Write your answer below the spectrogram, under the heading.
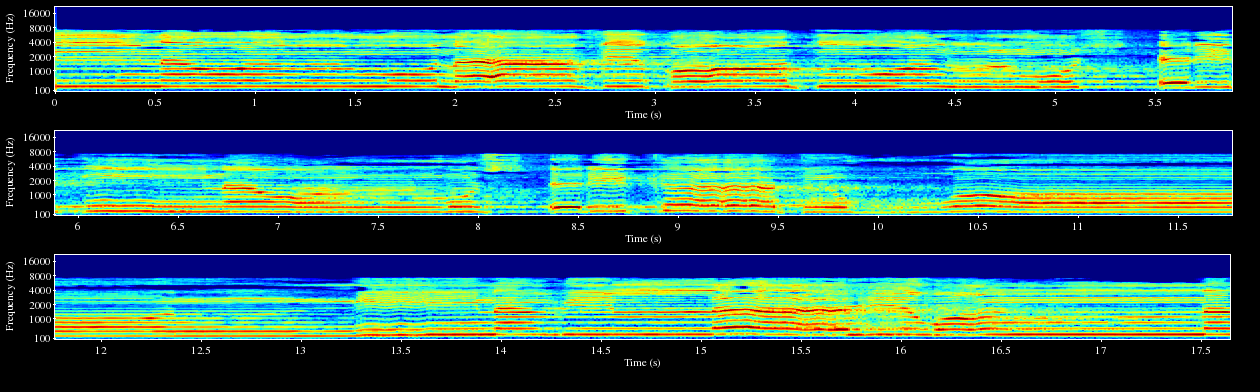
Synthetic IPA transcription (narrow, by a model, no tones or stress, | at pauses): inawalmʊnafɪqɑːtɪwalmʊʃ | aɾikinawalmʊʃ | ɾikaːt̪ɪ | wɔ | n | minabɪlːaːɦɪwa | nː | a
